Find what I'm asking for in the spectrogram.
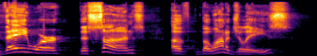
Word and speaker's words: Boanerges: It's called the son of, and I think it's pronounced, it's almost like Bojangles, but it's Boanerges. All right? So just think of Bojangles chicken.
